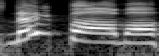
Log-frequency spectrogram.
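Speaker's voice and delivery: yelling the name, high and loud; shouting. Real, not acted. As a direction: call it out at the top of your voice. Caster yells player name.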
